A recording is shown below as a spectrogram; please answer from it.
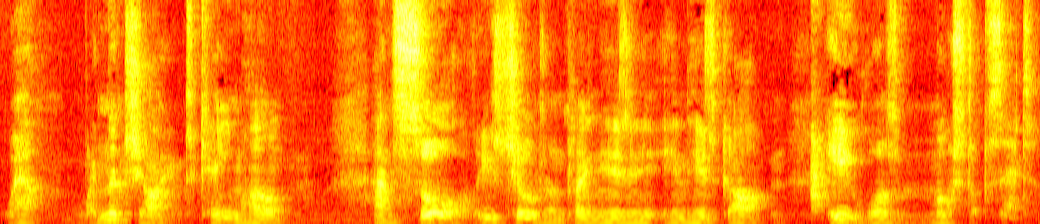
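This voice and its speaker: A man telling a story informally and whimsically, with dramatic pauses and emphasis. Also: mid-range voice. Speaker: storyteller and video host. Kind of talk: informal improvised oral storytelling. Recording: roomy, faint background noise.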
